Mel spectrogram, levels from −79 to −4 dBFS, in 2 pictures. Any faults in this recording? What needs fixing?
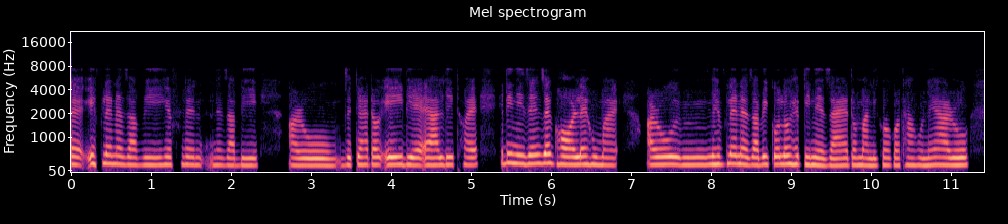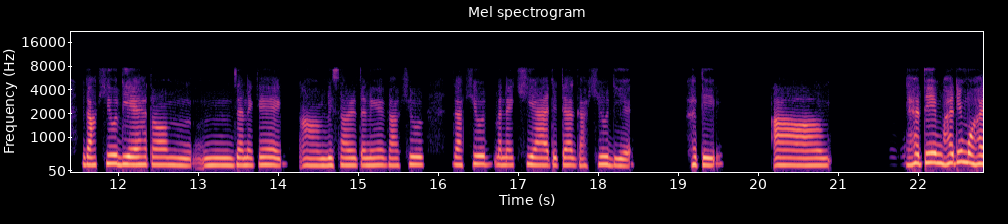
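Speex codec damage runs throughout: CELP coding short of excitation bits leaves the speech noisy and hoarse, with nothing above 7.6 kHz, consistent with a bitrate near 17 kbps. Encode at a higher Speex quality setting, or switch to a modern codec such as Opus.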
